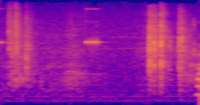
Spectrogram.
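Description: A few short clicks and rustles from small plastic candy packaging being handled, a cluster of them about one and a half seconds in, with two faint brief high beeps.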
